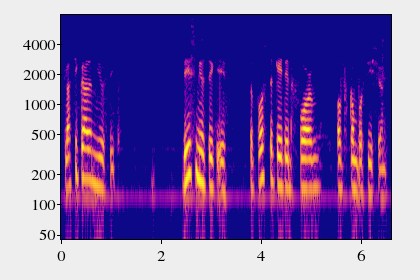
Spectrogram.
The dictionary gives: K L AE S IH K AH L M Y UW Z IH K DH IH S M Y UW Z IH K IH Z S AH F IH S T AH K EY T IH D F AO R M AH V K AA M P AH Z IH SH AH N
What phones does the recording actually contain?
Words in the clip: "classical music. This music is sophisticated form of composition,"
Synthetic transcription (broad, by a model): K L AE S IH K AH L M Y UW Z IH K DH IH S M Y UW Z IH K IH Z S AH P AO S T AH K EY T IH D F AO R M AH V K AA M P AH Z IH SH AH N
